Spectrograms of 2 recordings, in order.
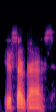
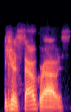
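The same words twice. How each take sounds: First: Soft, slow tailing-off disgust; hushed, drawn-out revulsion; quiet disgust. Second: Slow, drawn-out disgust; full-voiced, lingering disgust; emphatic disgust. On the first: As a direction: let the disgust sink to an undertone. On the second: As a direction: stretch out the revulsion, firmly. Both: Real, not acted. Repeated teasing disgust, fading.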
